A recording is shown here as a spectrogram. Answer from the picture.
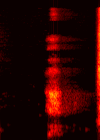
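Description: A man's single short, audible breath about a second in.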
